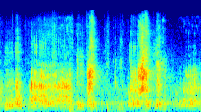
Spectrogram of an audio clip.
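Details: Dogs growling during a rope tug-of-war between Nibbler, a nine-month-old blue doberman, and Biscuit, a six-pound shih tzu yorkie; rough, rumbling growls in bursts with two sharp, squealing peaks, and some laughter.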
